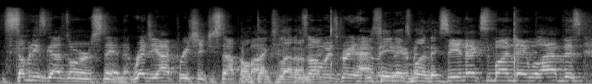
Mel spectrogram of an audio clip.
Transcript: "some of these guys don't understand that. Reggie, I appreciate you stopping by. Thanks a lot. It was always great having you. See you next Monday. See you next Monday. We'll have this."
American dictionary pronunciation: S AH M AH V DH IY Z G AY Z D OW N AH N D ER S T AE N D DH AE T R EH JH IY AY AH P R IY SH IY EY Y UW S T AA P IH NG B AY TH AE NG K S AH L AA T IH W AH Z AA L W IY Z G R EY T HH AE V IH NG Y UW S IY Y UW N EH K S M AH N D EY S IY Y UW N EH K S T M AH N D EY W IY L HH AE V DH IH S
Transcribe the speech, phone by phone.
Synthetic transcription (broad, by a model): S AH M AH V DH IY Z G AY Z D OW N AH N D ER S T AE N DH AE T R EH JH IY AY AH P R IY SH IY EY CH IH S T AA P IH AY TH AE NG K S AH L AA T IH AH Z AA L W IY Z G R EY T HH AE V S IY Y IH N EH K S M AH N D EY S IY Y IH N EH K S T M AH N D EY W IY L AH V DH IH S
